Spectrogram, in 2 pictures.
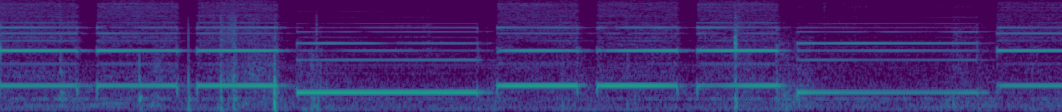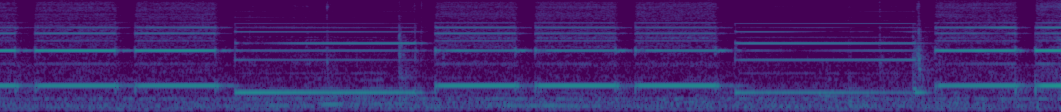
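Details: Branded Dell/HP/Lenovo PC at power-on: repeating beep pattern of a longer tone followed by a string of short beeps, cycling every couple of seconds; the board reports a CPU-related beep error.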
